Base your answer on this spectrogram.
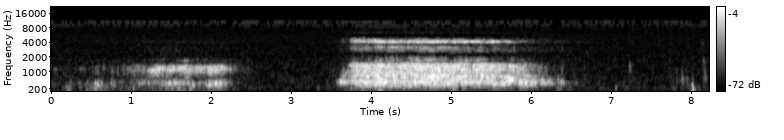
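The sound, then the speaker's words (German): Deep breaths drawn in through the nose over hands holding peppermint oil, during a relaxation exercise: two soft, airy breaths, the first short and the second longer and fuller, separated by quiet pauses. “Und dann nimm deine Hände Richtung Nase und nimm 3 ganz tiefe Atemzüge.”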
